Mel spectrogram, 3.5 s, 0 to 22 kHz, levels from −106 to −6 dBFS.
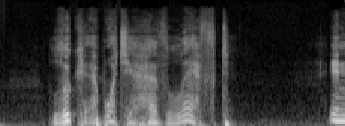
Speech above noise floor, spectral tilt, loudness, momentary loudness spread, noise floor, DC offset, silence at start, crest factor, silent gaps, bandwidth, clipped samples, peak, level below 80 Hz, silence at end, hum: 39 dB; -6.5 dB/octave; -35 LUFS; 10 LU; -72 dBFS; under 0.1%; 0.55 s; 22 dB; none; 14.5 kHz; under 0.1%; -12 dBFS; -46 dBFS; 0 s; none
